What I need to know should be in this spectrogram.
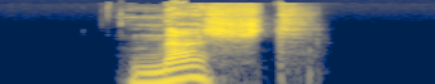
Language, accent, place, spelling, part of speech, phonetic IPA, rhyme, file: German, Germany, Berlin, nascht, verb, [naʃt], -aʃt, De-nascht.ogg
- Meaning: inflection of naschen: 1. third-person singular present 2. second-person plural present 3. plural imperative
